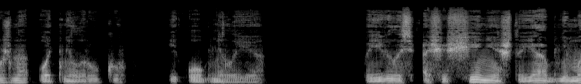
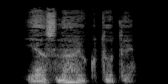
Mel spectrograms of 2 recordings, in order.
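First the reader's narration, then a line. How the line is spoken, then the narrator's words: Whisper. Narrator (Russian): прошептал я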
